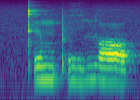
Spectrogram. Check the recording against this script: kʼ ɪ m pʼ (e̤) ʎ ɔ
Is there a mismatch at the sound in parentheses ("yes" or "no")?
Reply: no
